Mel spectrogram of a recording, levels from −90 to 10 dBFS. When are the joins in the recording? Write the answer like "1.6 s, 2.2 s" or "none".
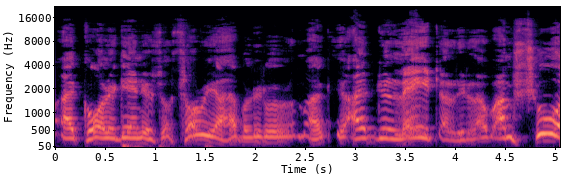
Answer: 2.8 s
